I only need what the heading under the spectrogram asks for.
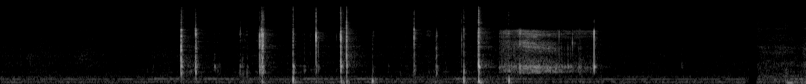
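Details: Sharp clicks and taps in an irregular series, like buttons being pressed indoors, with a short burst of noise midway and a low hum underneath.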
